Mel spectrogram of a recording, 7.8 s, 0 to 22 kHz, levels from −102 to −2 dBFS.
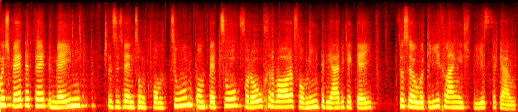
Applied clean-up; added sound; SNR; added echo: neural mask model RNNoise.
